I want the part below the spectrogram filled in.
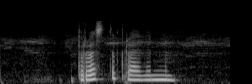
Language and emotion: Russian, neutral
